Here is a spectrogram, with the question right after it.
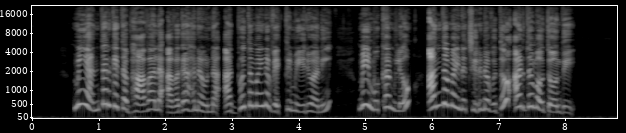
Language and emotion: Telugu, happy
